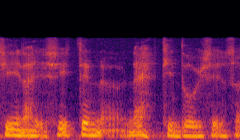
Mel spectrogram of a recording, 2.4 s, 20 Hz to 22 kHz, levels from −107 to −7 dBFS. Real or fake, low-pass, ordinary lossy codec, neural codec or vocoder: real; 7.2 kHz; none; none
